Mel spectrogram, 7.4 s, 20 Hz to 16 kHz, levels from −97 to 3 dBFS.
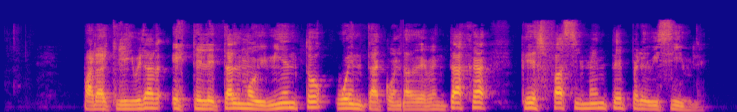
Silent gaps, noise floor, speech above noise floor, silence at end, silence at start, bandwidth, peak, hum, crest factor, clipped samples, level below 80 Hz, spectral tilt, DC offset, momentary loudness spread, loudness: none; -71 dBFS; 52 dB; 0.4 s; 0.85 s; 8.4 kHz; -2 dBFS; none; 18 dB; under 0.1%; -60 dBFS; -6.5 dB/octave; under 0.1%; 7 LU; -19 LUFS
